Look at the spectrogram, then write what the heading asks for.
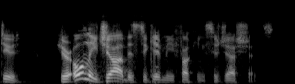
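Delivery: fed-up, blunt, rude, frustrated retort. Speaker retells snapping at another player after losing a match, retelling his own rude outburst. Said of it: "I kind of said it in a kind of rude way".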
